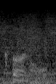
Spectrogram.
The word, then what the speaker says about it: colonel: spelling and french pronunciation it's a kernel not to be confused with a corn kernel which sounds exactly the same but spell differently but hey i was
